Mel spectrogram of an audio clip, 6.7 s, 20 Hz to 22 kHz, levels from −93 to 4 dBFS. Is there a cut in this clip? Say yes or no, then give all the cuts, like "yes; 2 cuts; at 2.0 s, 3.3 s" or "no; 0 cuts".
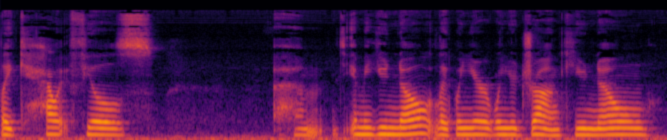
no; 0 cuts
